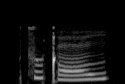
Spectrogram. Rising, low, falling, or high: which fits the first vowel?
high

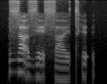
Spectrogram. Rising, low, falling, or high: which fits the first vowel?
falling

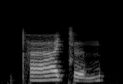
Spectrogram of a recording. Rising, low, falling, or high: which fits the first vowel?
rising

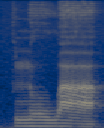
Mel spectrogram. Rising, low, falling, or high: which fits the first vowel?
low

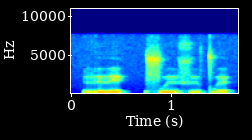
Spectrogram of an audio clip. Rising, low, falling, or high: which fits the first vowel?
high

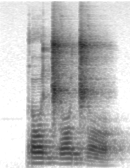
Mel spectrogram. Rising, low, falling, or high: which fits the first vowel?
high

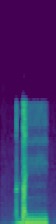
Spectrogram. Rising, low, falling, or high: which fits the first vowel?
high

